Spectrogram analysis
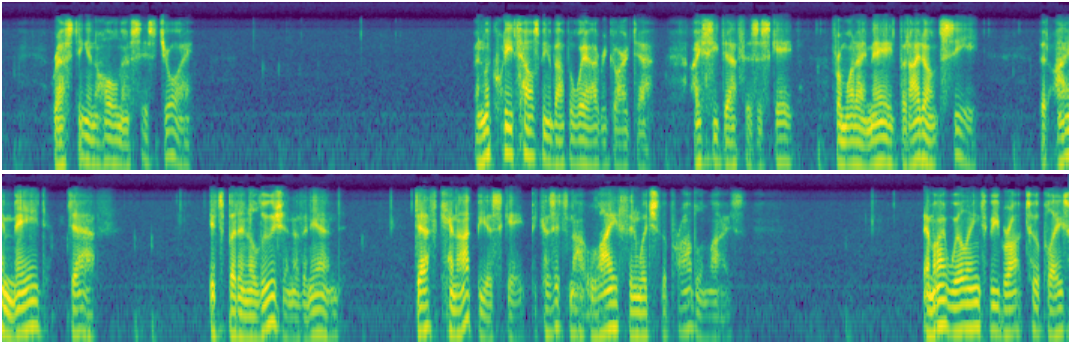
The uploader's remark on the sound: ACIM Daily Conference Call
